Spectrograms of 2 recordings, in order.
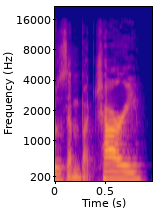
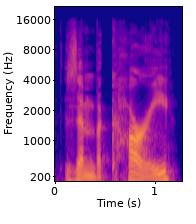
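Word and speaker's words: Zambeccari: Italian Noble K Francisco zachari was in London where he displayed a balloon he'd been working on sorry that should be pronounced zambakari more on that in the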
